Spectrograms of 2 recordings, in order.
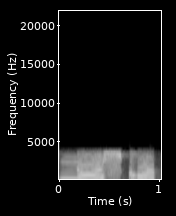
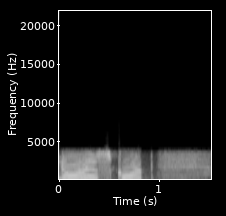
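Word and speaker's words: NorseCorp: to make this clear it's noris Corp I will spell it everybody thinks I'm saying Norris Corp okay n o r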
